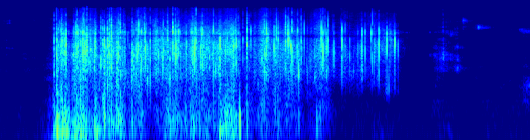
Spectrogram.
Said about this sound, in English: And then the last one for you is going to be it's going to be crumpling paper.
